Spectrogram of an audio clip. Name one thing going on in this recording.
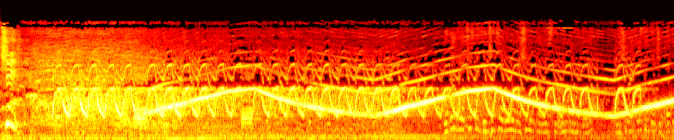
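Police sirens yelp rapidly as vehicles approach.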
